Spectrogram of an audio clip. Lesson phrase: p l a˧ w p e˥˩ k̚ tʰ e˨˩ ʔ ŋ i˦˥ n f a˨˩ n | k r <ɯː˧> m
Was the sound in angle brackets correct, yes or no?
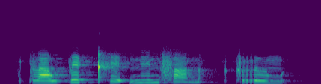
yes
